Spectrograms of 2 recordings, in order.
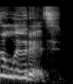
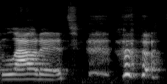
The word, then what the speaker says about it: Louttit: loot it okay I I thought I was saying it wrong I was saying it like loud it don't feel bad literally every teacher I ever had pronounced it the exact same way so okay there's dozens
